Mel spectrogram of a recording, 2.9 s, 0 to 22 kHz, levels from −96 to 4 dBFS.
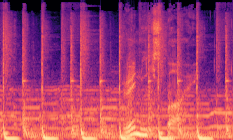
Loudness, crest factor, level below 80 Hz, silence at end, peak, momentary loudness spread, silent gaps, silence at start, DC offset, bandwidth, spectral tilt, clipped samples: -9 LUFS; 8 dB; -12 dBFS; 0 s; 0 dBFS; 6 LU; none; 0 s; under 0.1%; 20 kHz; -5.5 dB/octave; 0.9%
